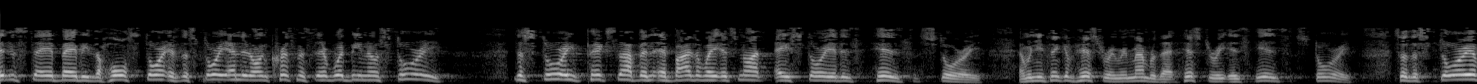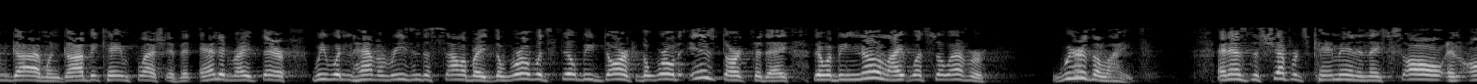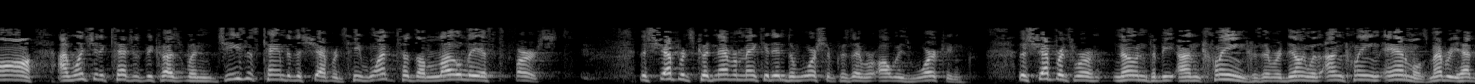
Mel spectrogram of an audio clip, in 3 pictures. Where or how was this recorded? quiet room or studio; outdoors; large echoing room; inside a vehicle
large echoing room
